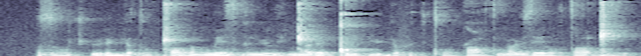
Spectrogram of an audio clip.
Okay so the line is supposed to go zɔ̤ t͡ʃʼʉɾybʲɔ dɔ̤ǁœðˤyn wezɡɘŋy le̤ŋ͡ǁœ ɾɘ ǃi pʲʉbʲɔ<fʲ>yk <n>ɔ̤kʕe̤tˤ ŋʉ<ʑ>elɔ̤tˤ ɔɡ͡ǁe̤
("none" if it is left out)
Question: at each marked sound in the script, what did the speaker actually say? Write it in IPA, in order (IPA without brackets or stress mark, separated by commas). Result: f, tʼ, z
